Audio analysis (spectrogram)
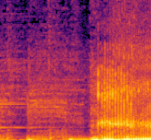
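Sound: imitated snoring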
